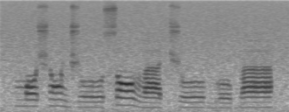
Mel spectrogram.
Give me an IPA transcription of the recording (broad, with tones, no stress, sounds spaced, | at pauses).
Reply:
m ɔ˧ ʃ ɔ̃˧ d͡ʒ oː˨ s ɔ˦ v a˨ t͡ʃ oː˨ ɡ o˨ b a˧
